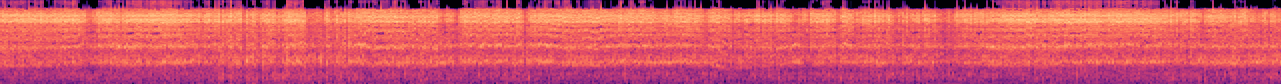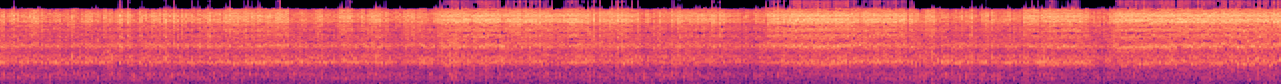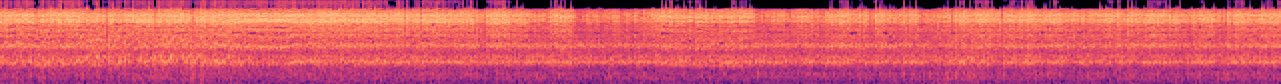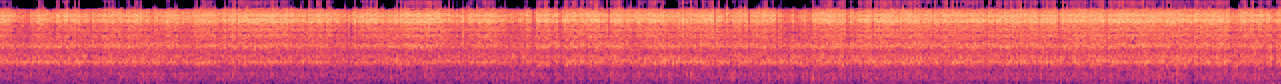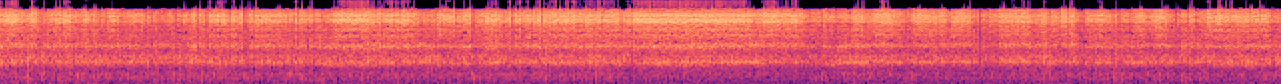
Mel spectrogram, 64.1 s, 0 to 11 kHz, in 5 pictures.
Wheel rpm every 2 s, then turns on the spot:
210, 230, 220, 200, 220, 220, 230, 230, 230, 230, 220, 220, 200, 200, 220, 230, 220, 230, 230, 230, 230, 230, 230, 230, 230, 230, 230, 220, 220, 220, 230, 230.
none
